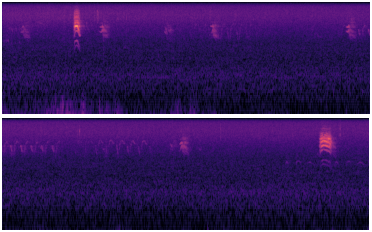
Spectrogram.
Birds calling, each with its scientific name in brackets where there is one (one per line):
Hawaii Amakihi (Chlorodrepanis virens)
Chinese Hwamei (Garrulax canorus)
